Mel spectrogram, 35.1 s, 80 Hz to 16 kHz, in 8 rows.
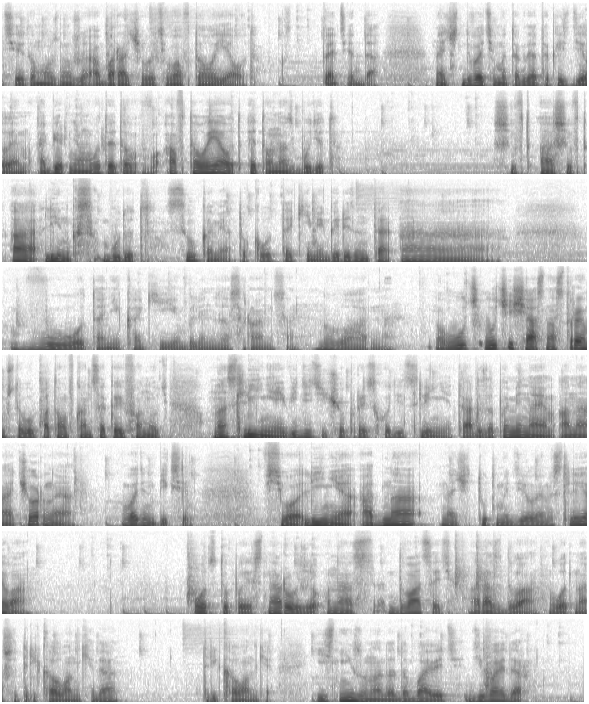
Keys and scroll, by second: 6.1 alt+i, 7.0 alt+i, 11.5 ctrl+shift+4, 30.8 ctrl+shift+4.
